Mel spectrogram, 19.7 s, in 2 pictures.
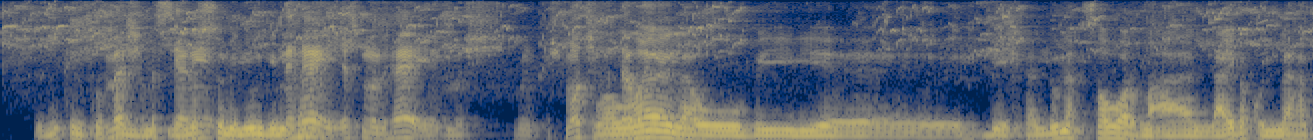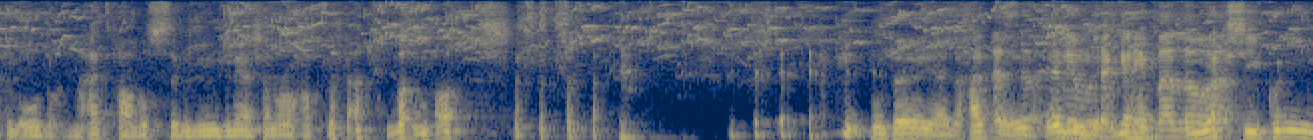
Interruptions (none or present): present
